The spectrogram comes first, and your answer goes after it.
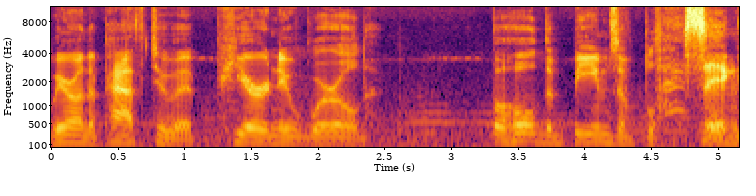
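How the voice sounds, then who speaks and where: Someone does a put-on character voice at a fairly slow pace over clear background noise. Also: man, medium pitch for a man. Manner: preachy, sermonizing.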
